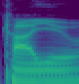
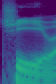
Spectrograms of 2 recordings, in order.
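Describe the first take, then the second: First: The first syllable sounds like 'kai'. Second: The first syllable sounds like 'chee'. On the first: The speaker calls it wrong. "I thought it was Kai-Yu" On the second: The speaker calls it right. "it's Chi-Yu"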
